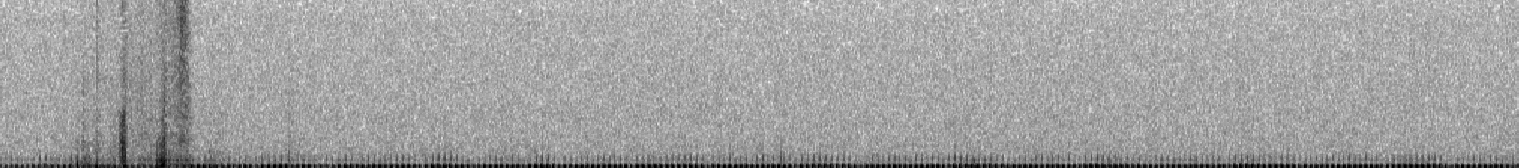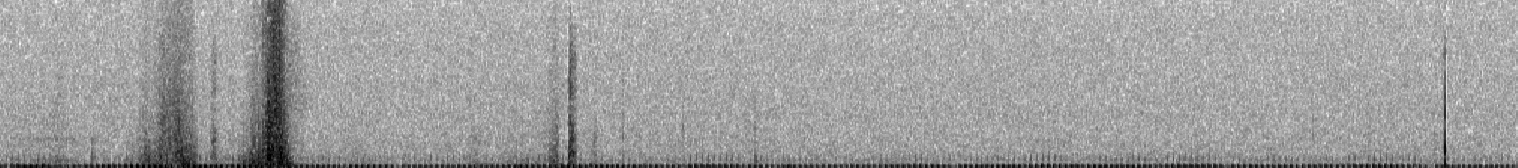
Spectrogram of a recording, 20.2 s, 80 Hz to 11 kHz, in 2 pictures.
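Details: Purring from a 13-week-old Egyptian Mau kitten settling into its new home on the first day: an unbroken, even low rumble for twenty seconds, interrupted only by a few short knocks and rustles.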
